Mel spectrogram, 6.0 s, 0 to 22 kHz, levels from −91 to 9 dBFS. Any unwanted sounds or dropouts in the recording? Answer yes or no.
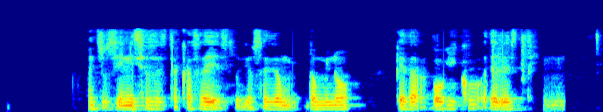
yes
